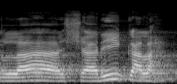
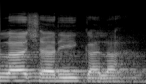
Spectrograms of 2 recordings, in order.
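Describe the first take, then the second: First: The vowel in 'la' is long. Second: The vowel in 'la' is short. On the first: No one is a partner to God. The speaker calls it right. "mestinya panjang" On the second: Someone shares partnership with God. The speaker calls it wrong. "La-nya pendek"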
